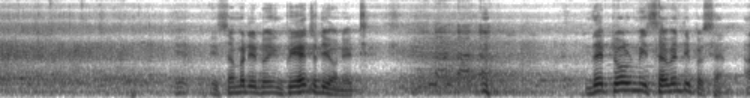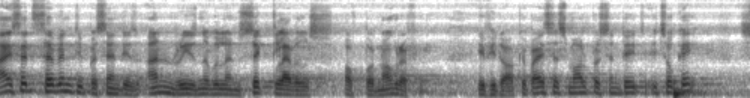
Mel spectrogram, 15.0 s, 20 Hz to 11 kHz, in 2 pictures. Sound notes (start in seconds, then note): 0.0 laughter/Applause; 3.9 laughter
